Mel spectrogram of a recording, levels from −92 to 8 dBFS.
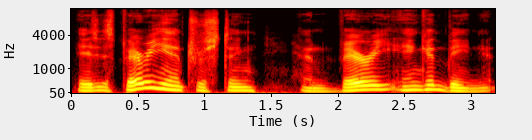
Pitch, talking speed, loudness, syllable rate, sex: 145 Hz, 130 wpm, -17 LUFS, 5.4 syllables/s, male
